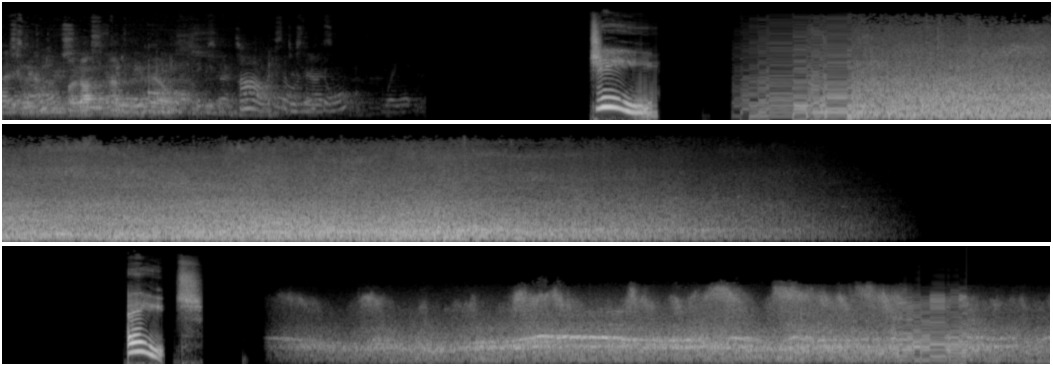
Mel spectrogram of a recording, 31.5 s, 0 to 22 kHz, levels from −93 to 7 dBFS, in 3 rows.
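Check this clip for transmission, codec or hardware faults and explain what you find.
There's one fault, robotic sound from repeated short buffers, from 6.31 to 8.51 s and again from 29.94 to 30.62 s. The sound becomes a rigid metallic buzz at about 93.8 Hz, likely from a starved stream looping roughly 10.7 ms chunks, which replaces most of the real audio.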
